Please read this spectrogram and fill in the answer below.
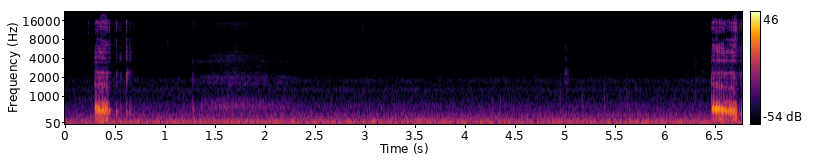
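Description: Two deep, low burps, one at the start and one at the end, with quiet room noise between them.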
